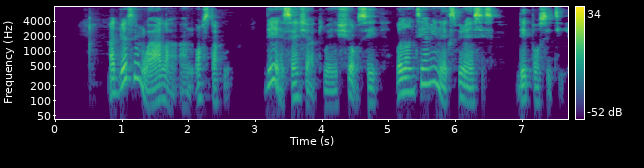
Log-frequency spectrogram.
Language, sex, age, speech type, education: Nigerian Pidgin, male, 30-45, spontaneous, tertiary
